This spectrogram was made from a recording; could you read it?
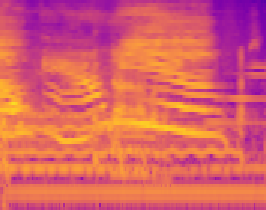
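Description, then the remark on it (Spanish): A sliding, wailing guitar tone with some delay bends up and down in pitch, mimicking a cat's meows as a sound effect near the end of a song, over a steady backing, with a short yowling phrase followed by a fading note. “Y ahora de a poco van a ir agregando efectos de sonido con instrumentos musicales. Emulando a sonidos de gatos, ya para el final.”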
